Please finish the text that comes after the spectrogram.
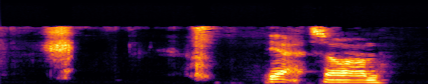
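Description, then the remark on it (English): Someone blowing their nose: two short, breathy puffs of air, then two louder, longer honking blows with a buzzy, trumpet-like tone. “All right, after all that, let me blow my nose.”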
